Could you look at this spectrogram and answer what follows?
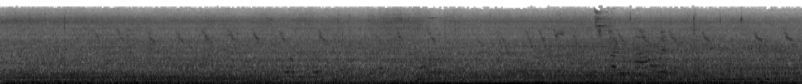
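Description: A Doa Ibu bus rolls past in heavy holiday traffic at Pasar Limbangan, its engine a loud, steady rumble. Other vehicles drone around it, and a low tone rises in the middle.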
